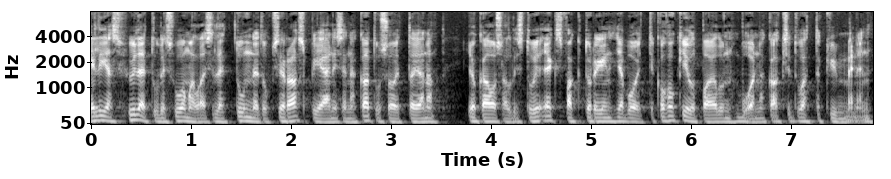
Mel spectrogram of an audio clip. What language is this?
Finnish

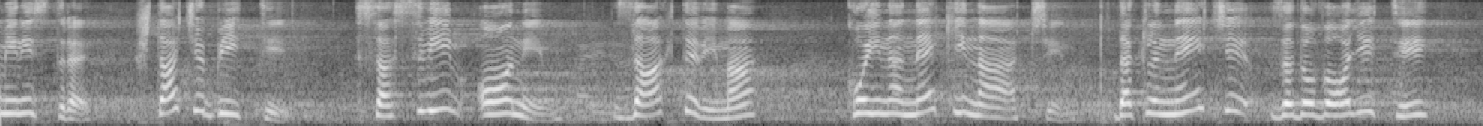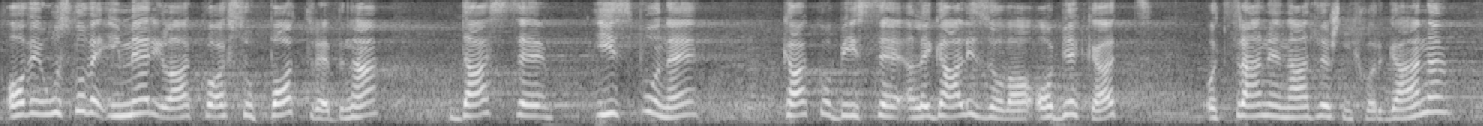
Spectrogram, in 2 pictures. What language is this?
Serbian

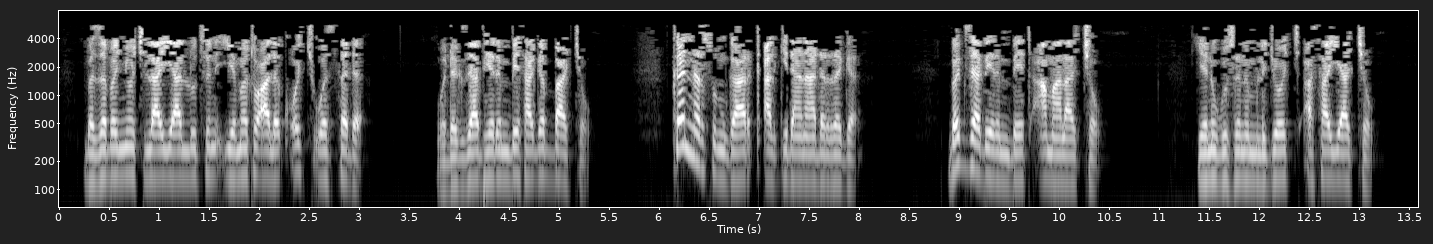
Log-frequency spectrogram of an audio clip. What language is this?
Amharic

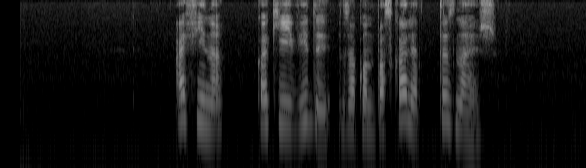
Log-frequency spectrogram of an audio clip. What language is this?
Russian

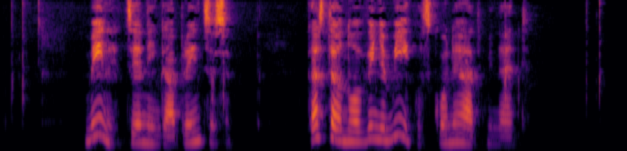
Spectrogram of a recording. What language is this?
Latvian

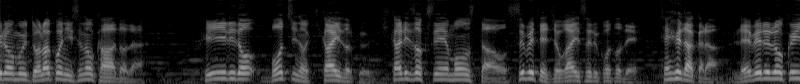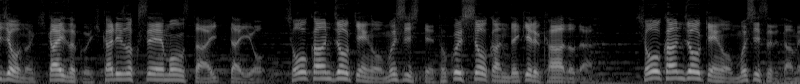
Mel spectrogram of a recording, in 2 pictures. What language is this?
Japanese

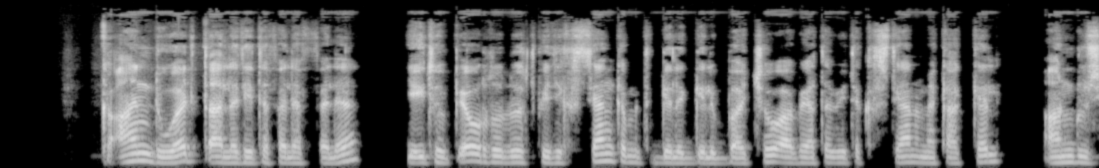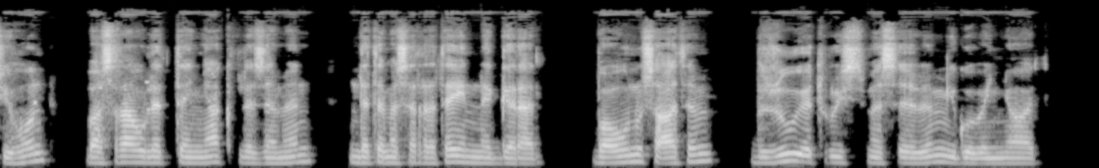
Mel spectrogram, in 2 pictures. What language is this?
Amharic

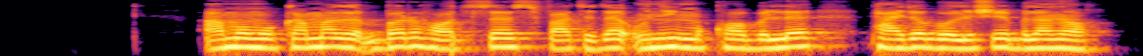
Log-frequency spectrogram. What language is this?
Uzbek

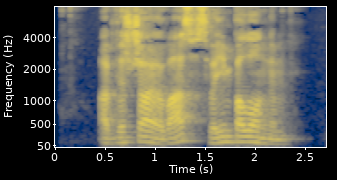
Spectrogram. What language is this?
Belarusian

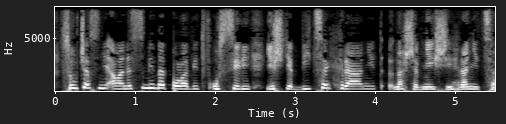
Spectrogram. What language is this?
Czech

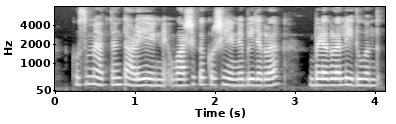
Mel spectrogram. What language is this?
Kannada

